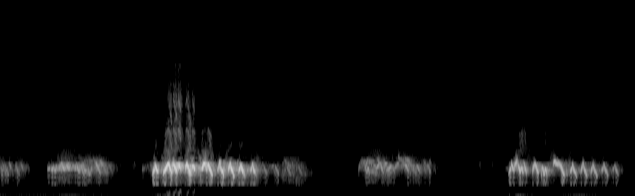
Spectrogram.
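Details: Red-flanked bluetail (Tarsiger cyanurus): short phrases of rapid, slightly buzzy trilled notes around the upper-middle register, each about a second long, separated by brief pauses; clean background with no other sounds.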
